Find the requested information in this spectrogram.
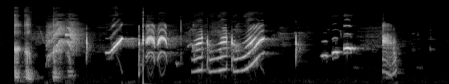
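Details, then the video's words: Talking parrot, its voice a rapid run of harsh squawks, clicks and bent whistled notes, several sliding upward, crowded together over about four seconds with short gaps and no other clear sounds. "Talking parrot"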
